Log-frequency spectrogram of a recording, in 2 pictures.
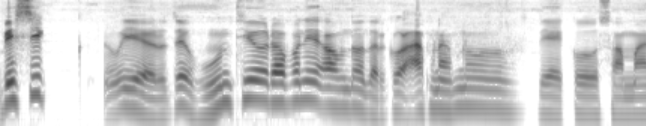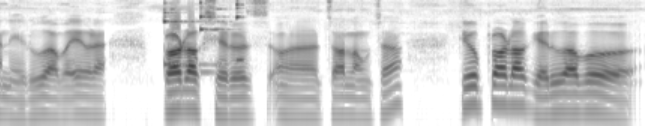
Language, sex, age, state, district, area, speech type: Nepali, male, 45-60, West Bengal, Kalimpong, rural, spontaneous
